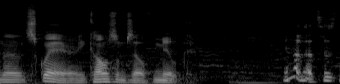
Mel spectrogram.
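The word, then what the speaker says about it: Mylk: we we we it's it's the same pronunciation but it's different spelling hole that's a weird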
